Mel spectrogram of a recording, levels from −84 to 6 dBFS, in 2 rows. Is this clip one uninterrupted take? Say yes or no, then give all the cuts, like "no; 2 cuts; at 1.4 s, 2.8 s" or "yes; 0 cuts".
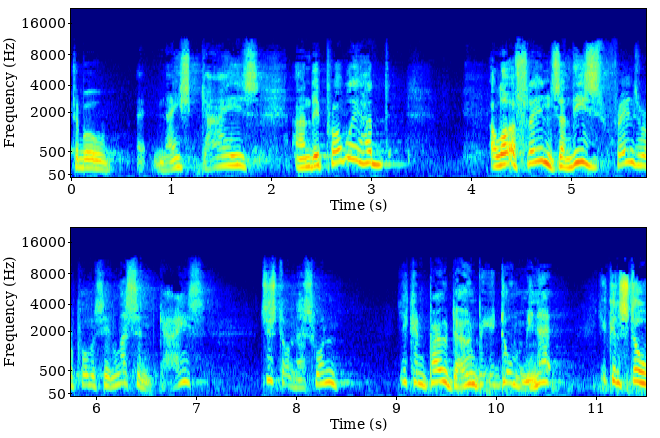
yes; 0 cuts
